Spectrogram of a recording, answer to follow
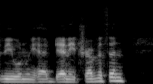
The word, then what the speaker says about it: Trevathan: Marshall used to be when we had Danny Trevathan.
